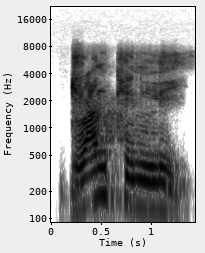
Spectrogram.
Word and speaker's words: drunkenly: Drunkenly, drunkenly. Okay, so any word with 3-syllable that ends with ly, the stress is on the first syllable.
